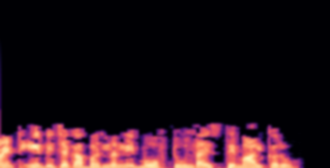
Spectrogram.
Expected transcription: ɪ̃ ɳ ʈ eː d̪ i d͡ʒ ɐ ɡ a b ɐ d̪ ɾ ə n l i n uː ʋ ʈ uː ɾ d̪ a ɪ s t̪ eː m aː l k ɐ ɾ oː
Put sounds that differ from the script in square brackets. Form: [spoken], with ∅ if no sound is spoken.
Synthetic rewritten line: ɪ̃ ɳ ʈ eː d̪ i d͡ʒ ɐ ɡ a b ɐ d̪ [l] ə n l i [m] uː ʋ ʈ uː [l] d̪ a ɪ s t̪ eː m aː l k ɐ ɾ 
